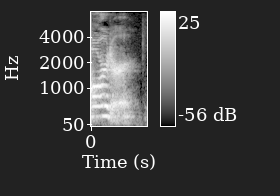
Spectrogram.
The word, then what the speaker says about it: order: think about the food that you're going to order I cannot pronounce the word Manu it's not Manu it's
